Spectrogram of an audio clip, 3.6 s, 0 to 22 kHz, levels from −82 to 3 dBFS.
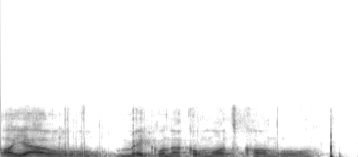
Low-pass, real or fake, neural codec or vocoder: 7.2 kHz; fake; codec, 16 kHz, 4.8 kbps, FACodec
